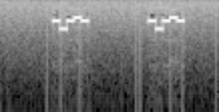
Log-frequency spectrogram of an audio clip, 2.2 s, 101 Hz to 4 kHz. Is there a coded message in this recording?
Yes: five-tone selective call (ZVEI) from 0.5 to 1.8 s, heard as quick runs of five tones, tones of about 70 ms. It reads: 85898 85898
